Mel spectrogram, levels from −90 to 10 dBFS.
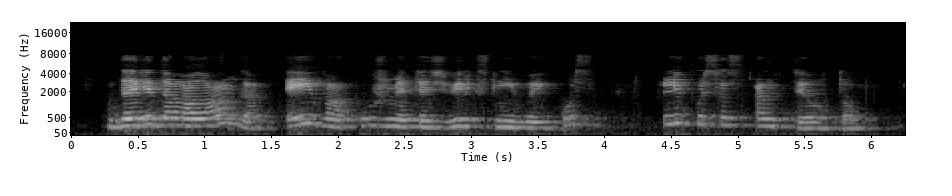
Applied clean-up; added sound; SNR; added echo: neural separator model SepFormer DNS4.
